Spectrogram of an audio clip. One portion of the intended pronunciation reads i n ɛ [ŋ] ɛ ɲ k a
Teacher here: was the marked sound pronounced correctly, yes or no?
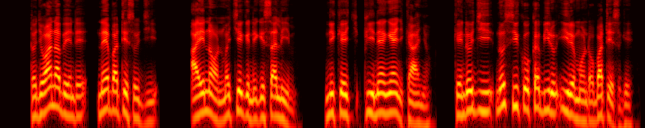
yes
